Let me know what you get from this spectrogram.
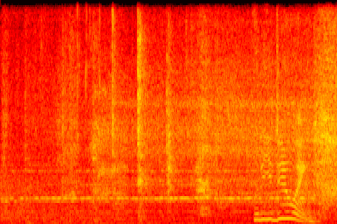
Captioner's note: gas hissing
